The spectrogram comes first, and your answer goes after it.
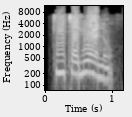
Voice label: swahili Italian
